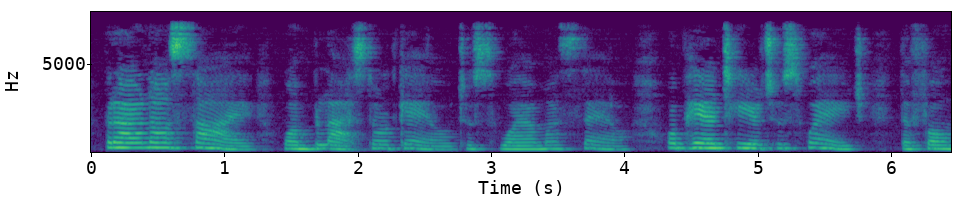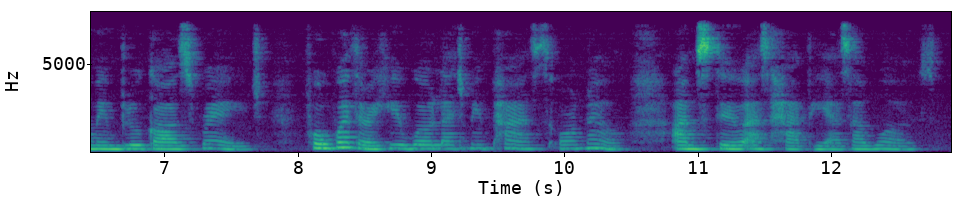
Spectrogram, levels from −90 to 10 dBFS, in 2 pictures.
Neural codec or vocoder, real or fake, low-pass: none; real; 7.2 kHz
